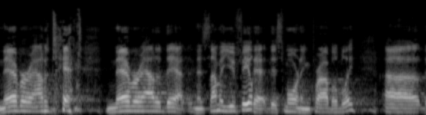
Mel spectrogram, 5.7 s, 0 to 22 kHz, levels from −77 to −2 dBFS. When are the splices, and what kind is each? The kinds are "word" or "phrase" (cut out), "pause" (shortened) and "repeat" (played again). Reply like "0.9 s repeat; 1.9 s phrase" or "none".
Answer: 3.4 s word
